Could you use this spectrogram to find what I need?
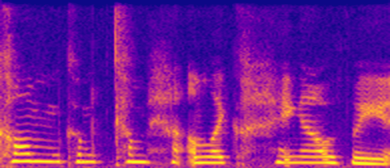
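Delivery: put-on caring, coddling mother voice, high. Describing how mom acts, imitating mom's caring voice. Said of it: "the caring".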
